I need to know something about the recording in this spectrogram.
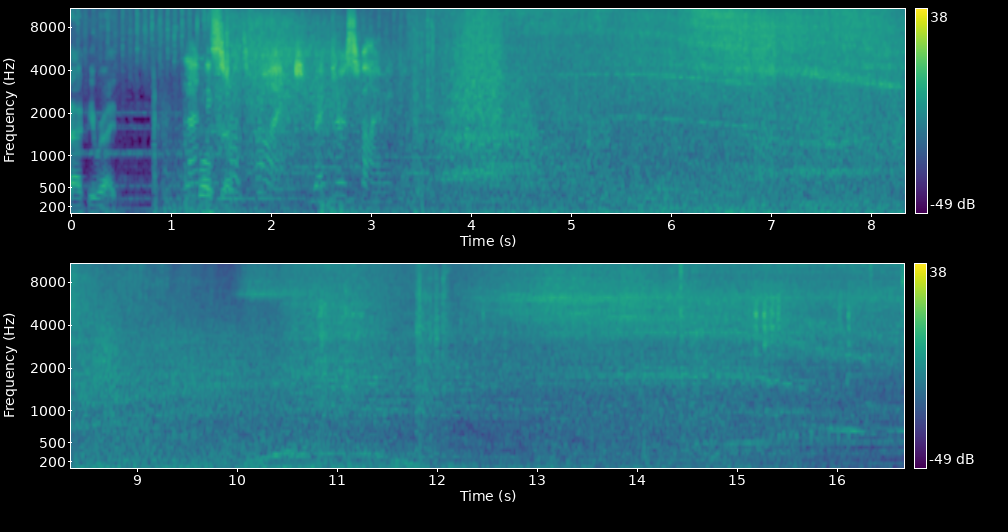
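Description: A spaceship's engines roar as it descends and lands.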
